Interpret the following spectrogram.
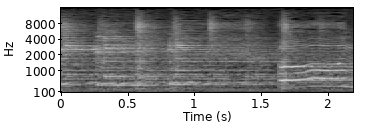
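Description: A woman singing a 1960s Italian pop ballad with vibrato over instrumental accompaniment; a louder, higher held note comes in near the end.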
